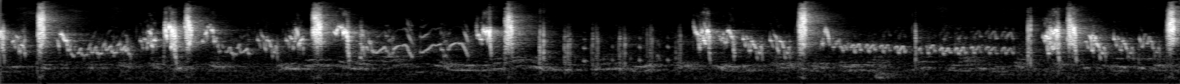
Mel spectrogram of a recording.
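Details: Domestic budgerigar warbling on and on: continuous chatter of fast clicks and chirps, sliding whistled notes, and loud sharp squeaks roughly every second or so, with a low hum in the room.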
